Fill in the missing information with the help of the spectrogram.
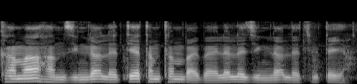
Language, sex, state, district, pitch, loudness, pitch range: Wancho, male, Arunachal Pradesh, Longding, 115 Hz, -20 LUFS, 105-130 Hz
